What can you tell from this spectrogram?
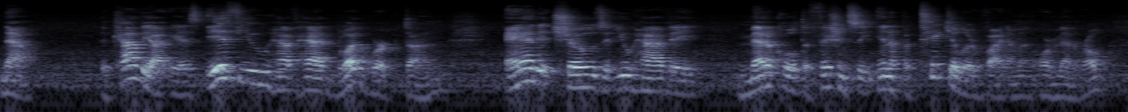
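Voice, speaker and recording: A man with an American accent, fairly slow, with noticeable background noise and audible room echo. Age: 70s. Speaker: Vietnam combat veteran, fitness channel host. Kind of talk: casual talk to camera, fitness advice. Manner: frequent fillers and hesitations.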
